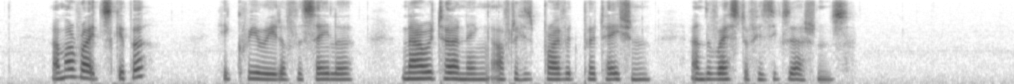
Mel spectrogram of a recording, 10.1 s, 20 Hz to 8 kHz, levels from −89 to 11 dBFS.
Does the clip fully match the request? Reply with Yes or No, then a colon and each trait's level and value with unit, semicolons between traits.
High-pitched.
Yes: high, 200 Hz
